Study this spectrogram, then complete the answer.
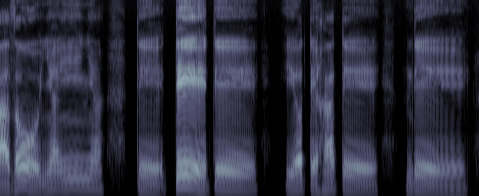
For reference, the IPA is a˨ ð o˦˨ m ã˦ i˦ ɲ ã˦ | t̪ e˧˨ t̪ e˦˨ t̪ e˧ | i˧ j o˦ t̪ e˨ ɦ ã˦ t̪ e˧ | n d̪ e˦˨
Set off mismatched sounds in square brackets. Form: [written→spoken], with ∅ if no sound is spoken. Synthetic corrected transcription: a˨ ð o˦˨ [m→ɲ] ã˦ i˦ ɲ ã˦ | t̪ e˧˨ t̪ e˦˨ t̪ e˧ | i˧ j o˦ t̪ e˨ ɦ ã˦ t̪ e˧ | n d̪ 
